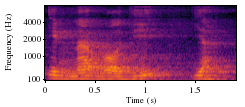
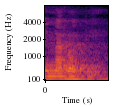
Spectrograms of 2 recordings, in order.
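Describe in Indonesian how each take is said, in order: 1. Kata ini diakhiri dengan vokal 'a' tambahan di akhir. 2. Kata ini diakhiri tanpa vokal apa pun di akhir. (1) "kalau kemasukan inna menjadi innar rodi ya" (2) "Bukan hanya innar rodi"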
